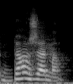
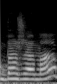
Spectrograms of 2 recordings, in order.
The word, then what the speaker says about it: Benjamin: Alors Benjamin, c'est un prénom, encore une fois, très sympa en français. On a l'équivalent en allemand, mais c'est Benjamin. Donc là, vraiment un prénom qui se prononce complètement différemment en français qu'en allemand. Et autant là, pour les oreilles françaises, Benjamin, ça sonne horrible. Et autant pour les oreilles allemandes, Benjamin, c'est horrible.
